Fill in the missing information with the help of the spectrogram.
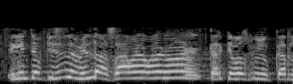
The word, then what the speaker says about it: السلام علیکم: السلام علیکم میم پر پیش بھی پڑھنا ہے، السلام علیکم ورحمۃ اللہ وبرکاتہ یا وبرکاتہ.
